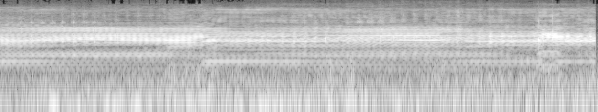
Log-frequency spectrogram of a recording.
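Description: Electric hair clipper buzzing steadily up close while fading hair during a high fade flat top cut, a continuous tonal drone with slight shifts as the lever and blade move, no talk.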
